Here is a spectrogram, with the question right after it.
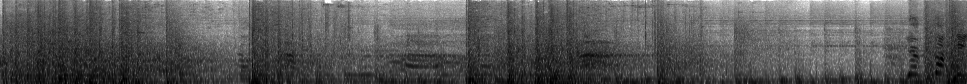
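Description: Rapid bursts of video game gunfire crackle through a shooter match, dense volleys broken by brief lulls and sharp single cracks, loud and close.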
